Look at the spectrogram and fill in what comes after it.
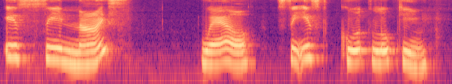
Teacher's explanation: Fall rise intonation. Used for politeness, hesitation, or hidden meaning.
